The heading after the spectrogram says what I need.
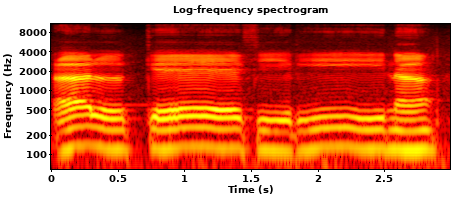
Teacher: dibaca imalah fathah kaf dan alif menjadi al-kafirina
